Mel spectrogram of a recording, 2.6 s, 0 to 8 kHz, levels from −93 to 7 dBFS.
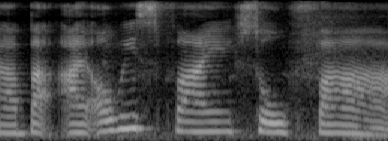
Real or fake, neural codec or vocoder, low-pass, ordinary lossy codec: real; none; none; none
